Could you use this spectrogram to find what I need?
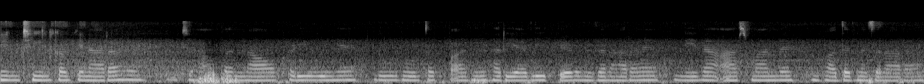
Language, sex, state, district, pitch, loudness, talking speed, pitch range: Hindi, female, Maharashtra, Solapur, 190 Hz, -21 LUFS, 180 wpm, 185-195 Hz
